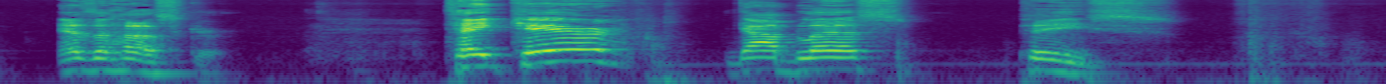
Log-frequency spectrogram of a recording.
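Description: A middle-aged man speaks calmly and closely into a microphone, in short bursts.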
